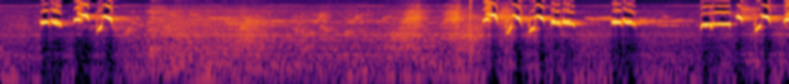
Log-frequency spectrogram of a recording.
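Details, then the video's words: Oriental magpie-robin calling, recorded as therapy chirping: brief bursts of bright twisting whistles at the start, then a quieter gap with soft hiss, followed by two lively runs of repeated whistled notes. "kicauan terapi Kacer memanggil"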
